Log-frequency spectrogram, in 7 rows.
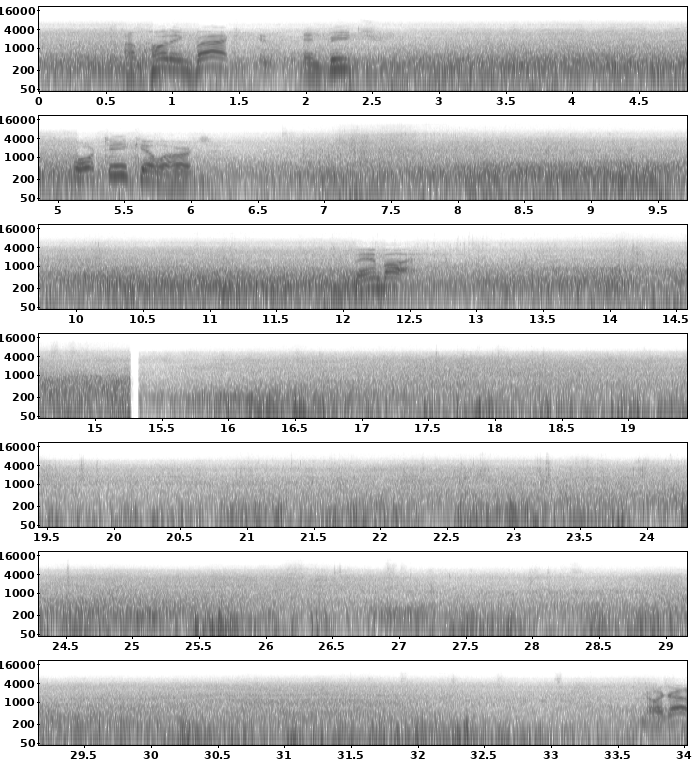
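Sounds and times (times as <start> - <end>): wind buffeting microphone: 0.0 - 34.0
surf washing over wet sand: 5.0 - 34.0.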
